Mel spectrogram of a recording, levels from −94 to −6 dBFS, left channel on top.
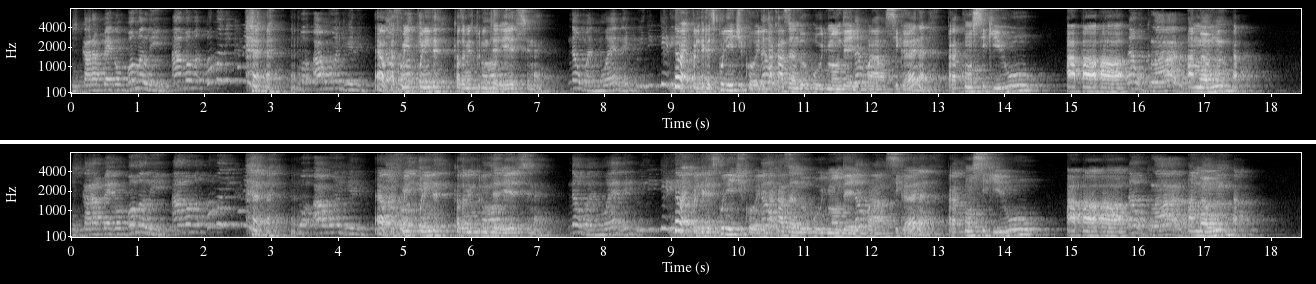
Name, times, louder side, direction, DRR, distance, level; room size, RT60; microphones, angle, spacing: voice 1, 0.0-2.8 3.4-4.4 4.7-5.3 6.1-6.4 7.4-10.6 11.7-12.0 15.8-17.3, left 2 dB, 30° left, -2 dB, 4.1 m, -32 dB
voice 2, 2.6-3.4 4.5-7.1 9.0-14.4 14.9-15.8 16.7-17.5, left 3 dB, 80° left, -5 dB, 1.8 m, -25 dB
20.0 x 7.6 x 7.1 m, 1.1 s
head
